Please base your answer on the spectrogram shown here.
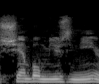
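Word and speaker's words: Chambolle-Musigny: This is the village is Chambon Musigny, or the wine Chambon Musigny.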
